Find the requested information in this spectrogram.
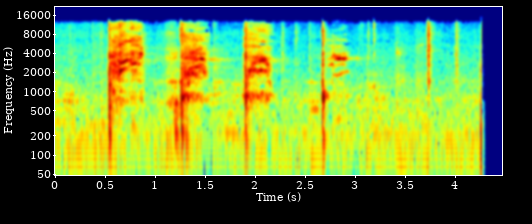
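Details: A pet monkey in Kampong Cham, Cambodia, coughing continuously: four short, harsh cough bursts about a second apart, then a few soft clicks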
